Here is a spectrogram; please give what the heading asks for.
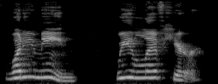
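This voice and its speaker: A woman's voice: sits high, sing-song, a little slow, bright, forceful tone, pitched above the performer's own voice, exaggerated voice. A woman voicing a cynical, irritable female golden retriever in a children's storybook, scoffing and snide. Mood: irritated.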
